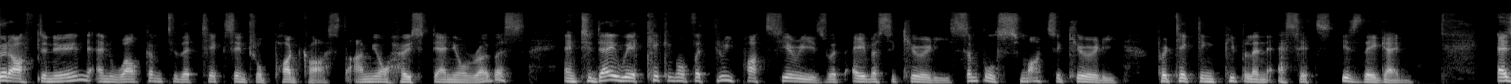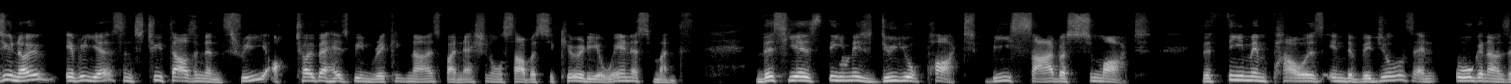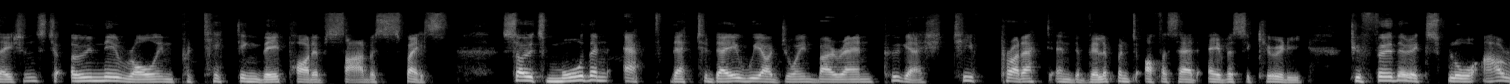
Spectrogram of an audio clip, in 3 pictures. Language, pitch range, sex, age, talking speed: English, 120-160 Hz, male, 50-69, 135 wpm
